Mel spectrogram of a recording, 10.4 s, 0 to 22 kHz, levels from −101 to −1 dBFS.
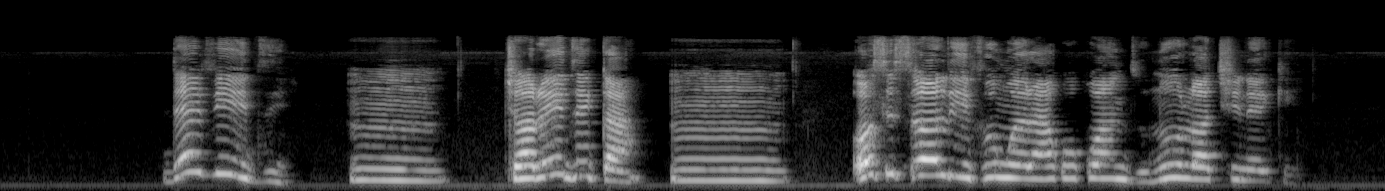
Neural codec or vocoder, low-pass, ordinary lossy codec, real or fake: none; 9.9 kHz; AAC, 64 kbps; real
